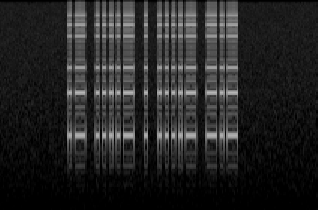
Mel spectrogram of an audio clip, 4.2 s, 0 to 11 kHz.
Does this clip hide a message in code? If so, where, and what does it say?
Yes: Morse code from 0.9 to 3.2 s, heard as electronic beeps, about 26 wpm, 1210 Hz. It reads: A4E4K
